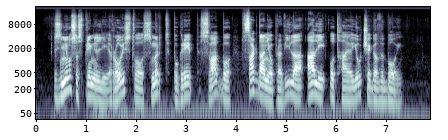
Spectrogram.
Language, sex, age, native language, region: Slovenian, male, 18-29, Slovenian, Pomurje region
